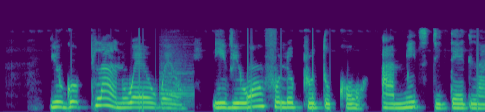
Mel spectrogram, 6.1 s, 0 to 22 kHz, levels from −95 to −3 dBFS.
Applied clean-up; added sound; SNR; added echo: none; Piano; 13 dB; none.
